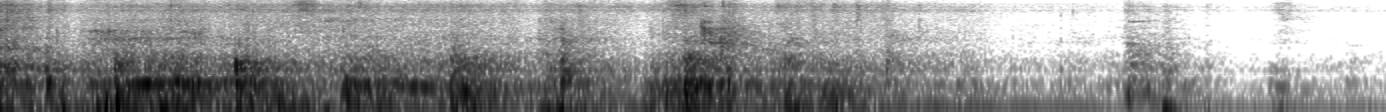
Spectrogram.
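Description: Footsteps and stepping on a floor: irregular low thumps, with some sharper hits, that fade out after about six seconds, then two knocks near the end.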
